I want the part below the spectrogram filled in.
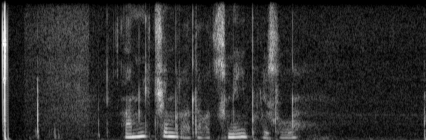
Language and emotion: Russian, sad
